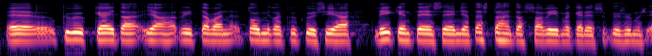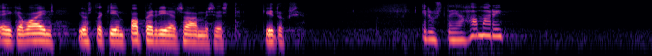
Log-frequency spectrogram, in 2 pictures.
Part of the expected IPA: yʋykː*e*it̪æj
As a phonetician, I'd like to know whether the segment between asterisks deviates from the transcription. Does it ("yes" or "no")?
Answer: yes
